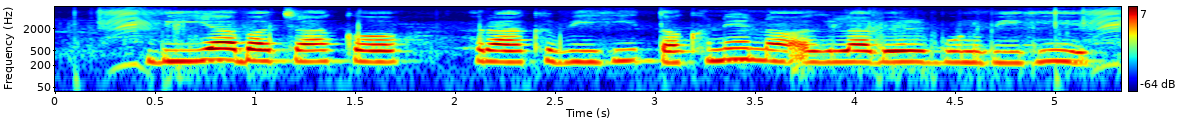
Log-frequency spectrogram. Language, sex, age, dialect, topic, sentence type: Maithili, female, 18-24, Bajjika, agriculture, statement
